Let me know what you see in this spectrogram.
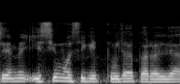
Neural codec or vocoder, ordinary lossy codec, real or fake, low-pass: codec, 44.1 kHz, 2.6 kbps, SNAC; none; fake; 7.2 kHz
